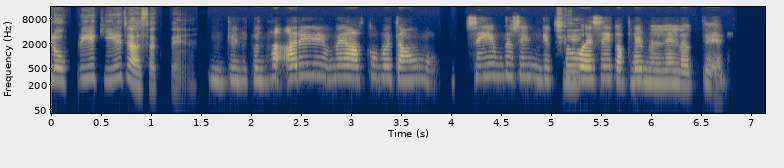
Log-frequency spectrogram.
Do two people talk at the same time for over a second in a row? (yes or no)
no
